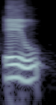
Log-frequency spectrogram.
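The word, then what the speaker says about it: εὖ: la 2095 que es un adverbio que se pronuncia eu y que significa Bueno por lo tanto Cornelio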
